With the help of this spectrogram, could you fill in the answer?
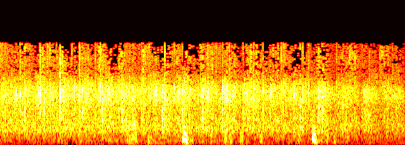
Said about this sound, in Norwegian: Så mye tid har vi ikke lagt inn til applaus her, så dette kan begynne å sprenge rammer hvis det fortsetter sånn.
